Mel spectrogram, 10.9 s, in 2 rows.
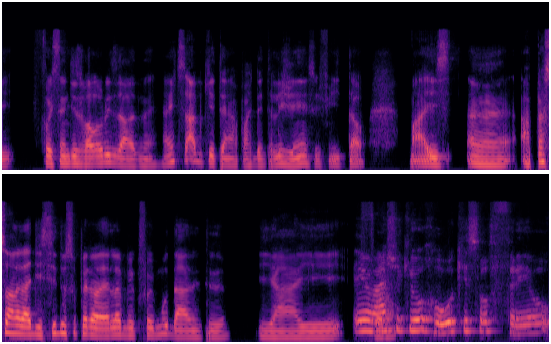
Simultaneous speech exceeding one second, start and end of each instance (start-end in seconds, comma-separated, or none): none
